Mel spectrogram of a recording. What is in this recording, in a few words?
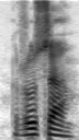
"rusa", Mpur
